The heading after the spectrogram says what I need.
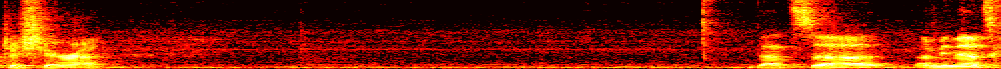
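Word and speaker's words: Teixeira: first talked about him, I butchered his last name. I think I called him like Tech Sierra, and the guy that I was doing the show with looked at me like, "What's wrong with you?" That's how I read it. Right. Well, that is how phonetically it's read, but it is Mark Terara.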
